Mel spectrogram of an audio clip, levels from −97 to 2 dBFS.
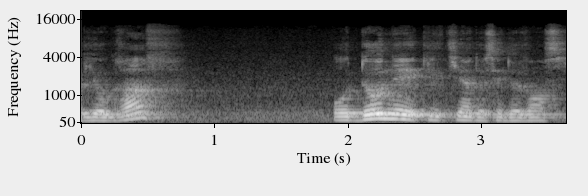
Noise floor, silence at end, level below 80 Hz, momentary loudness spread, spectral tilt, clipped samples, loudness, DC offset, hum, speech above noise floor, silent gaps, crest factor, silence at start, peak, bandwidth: -49 dBFS; 0 s; -62 dBFS; 13 LU; -8 dB/octave; under 0.1%; -18 LUFS; under 0.1%; none; 31 dB; none; 20 dB; 0 s; 0 dBFS; 11.5 kHz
